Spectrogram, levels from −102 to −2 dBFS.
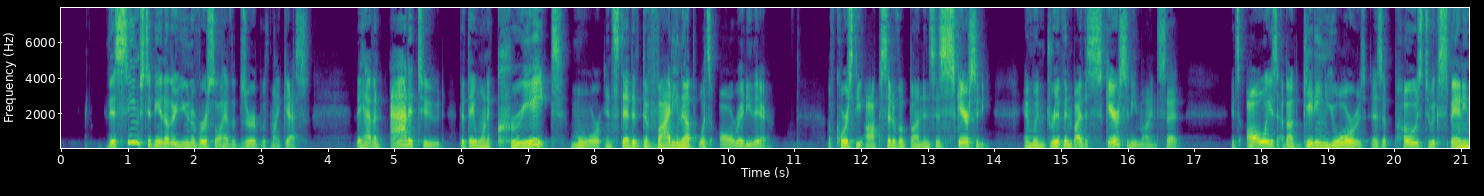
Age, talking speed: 30-49, 150 wpm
